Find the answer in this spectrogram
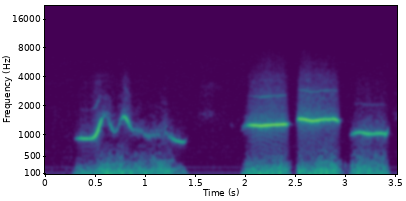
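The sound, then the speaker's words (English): A person whistling a short tune alone: a warbling, wavering opening phrase, then after a pause three clear, steady notes, the last one lower. “I can't whistle great, especially into a microphone.”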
